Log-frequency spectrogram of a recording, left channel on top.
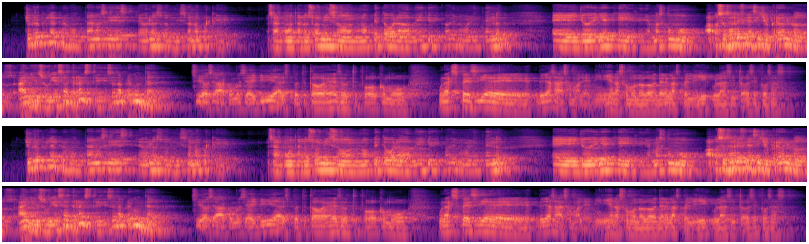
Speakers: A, on the left; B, on the left.
A: yo creo que la pregunta no sería si creo en los ovnis o no, porque, o sea, como tal, los ovnis son objeto volador no identificado, si no mal entiendo. Eh, yo diría que sería más como, ah, o sea, se refiere a si yo creo en los aliens o vida extraterrestre, esa es la pregunta.
B: Sí, o sea, como si hay vida después de todo eso, tipo como una especie de, de ya sabes, como alienígenas, como nos lo venden en las películas y todas esas cosas.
